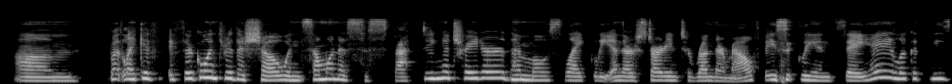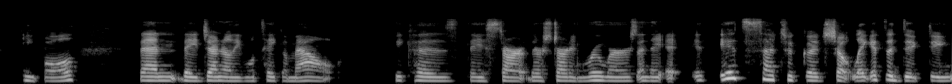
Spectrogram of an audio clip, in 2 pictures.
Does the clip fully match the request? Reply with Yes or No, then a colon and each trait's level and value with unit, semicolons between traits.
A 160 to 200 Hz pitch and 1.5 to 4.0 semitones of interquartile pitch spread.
No: medium, 185 Hz; average, 4.8 semitones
